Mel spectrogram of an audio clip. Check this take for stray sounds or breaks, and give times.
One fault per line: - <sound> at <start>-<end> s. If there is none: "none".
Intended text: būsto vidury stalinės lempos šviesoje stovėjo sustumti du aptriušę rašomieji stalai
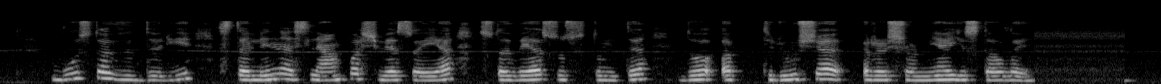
none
